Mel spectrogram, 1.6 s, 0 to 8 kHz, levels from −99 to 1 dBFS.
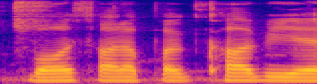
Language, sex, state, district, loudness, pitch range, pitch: Hindi, male, Jharkhand, Deoghar, -16 LUFS, 130-135 Hz, 130 Hz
